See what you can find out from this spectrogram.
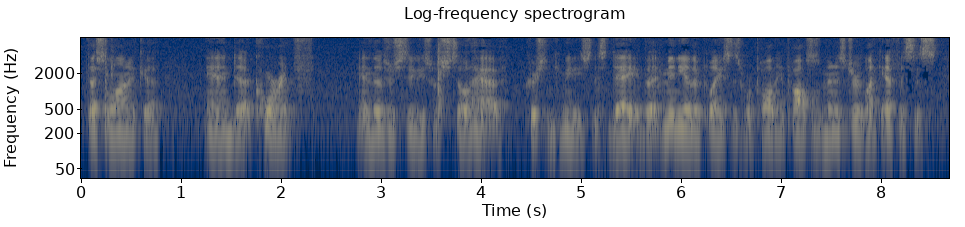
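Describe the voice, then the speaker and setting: A man's voice: low-pitched, level tone, fairly quick, distant mic, slight background noise. A man teaching a Bible lesson in an unscripted lecture, rambling with lots of fillers and restarts.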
